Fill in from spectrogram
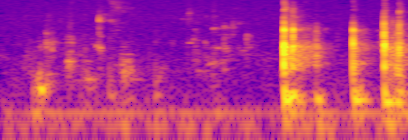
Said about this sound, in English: Let me take a sip of my water and give you this.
